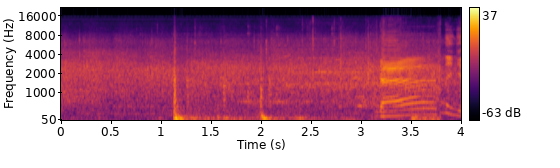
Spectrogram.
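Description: Table tennis ball hits during a short rally: two sharp clicks about a second apart over a steady hall hubbub, then a man's excited voice near the end as the point is won.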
